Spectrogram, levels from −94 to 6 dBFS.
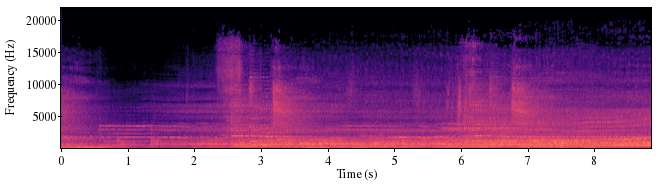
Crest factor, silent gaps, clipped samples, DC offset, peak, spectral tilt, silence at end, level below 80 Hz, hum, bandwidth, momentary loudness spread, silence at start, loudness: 16 dB; none; under 0.1%; under 0.1%; -10 dBFS; -3 dB/octave; 0 s; -62 dBFS; none; 18.5 kHz; 11 LU; 0 s; -24 LUFS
